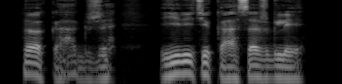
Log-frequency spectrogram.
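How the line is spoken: Quiet, tender priest. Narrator (Russian): отвечает попик тихо и умильно

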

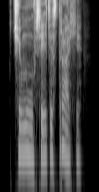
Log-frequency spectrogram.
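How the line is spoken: Trembling voice. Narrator (Russian): проговорил он дрожащим голосом

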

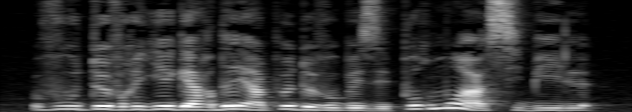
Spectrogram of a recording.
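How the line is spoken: Young man, friendly grunt. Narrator (French): dit le jeune homme avec un grognement amical

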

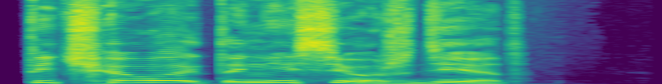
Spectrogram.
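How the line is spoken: Young man guffawing. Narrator (Russian): захохотал юный король

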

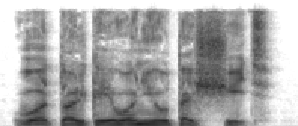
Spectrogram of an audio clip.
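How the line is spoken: Amused grunt. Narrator (Russian): хмыкнул Ген

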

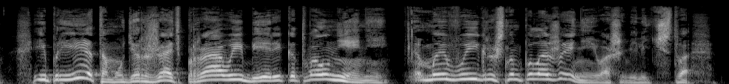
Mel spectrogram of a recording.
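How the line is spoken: Wheezing rasp. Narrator (Russian): просипел Джефферсон

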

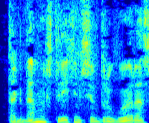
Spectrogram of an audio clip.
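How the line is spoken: Polite. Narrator (Russian): вежливо сказал Бонза

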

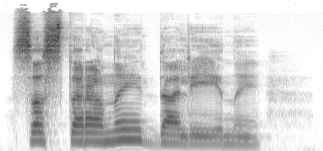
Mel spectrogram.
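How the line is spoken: Lazy, automatic tone. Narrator (Russian): автоматически лениво фиксировал Алекс

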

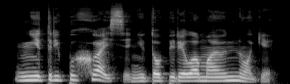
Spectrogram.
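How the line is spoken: Threatening thug's growl. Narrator (Russian): угрожающе прорычал один из подонков

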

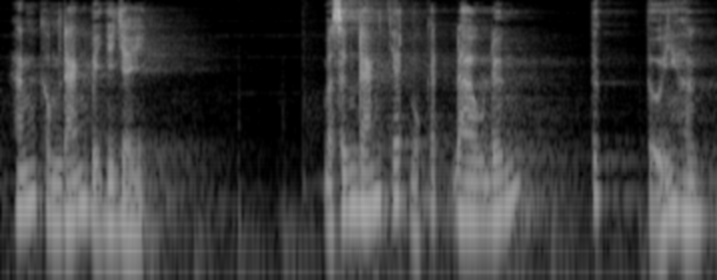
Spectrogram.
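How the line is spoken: Sinister soft whisper. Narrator (Vietnamese): khóe miệng nhếch lên một nụ cười quỷ dị, khẽ thì thầm vào tai Xuân

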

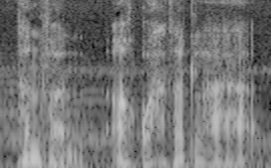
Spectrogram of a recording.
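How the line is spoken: Muttering. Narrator (Vietnamese): Chu Giai Hào lẩm bẩm

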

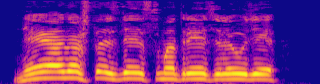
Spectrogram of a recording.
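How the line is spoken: Loud declaration. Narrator (Russian): заявил громко

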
